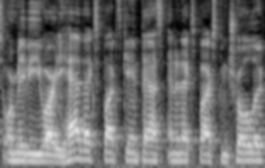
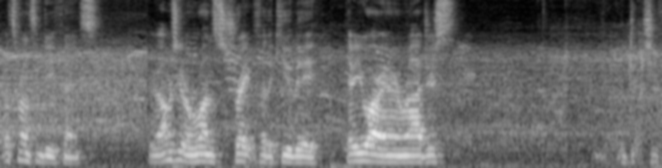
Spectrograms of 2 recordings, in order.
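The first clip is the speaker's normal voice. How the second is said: ordinary talk, nothing marked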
